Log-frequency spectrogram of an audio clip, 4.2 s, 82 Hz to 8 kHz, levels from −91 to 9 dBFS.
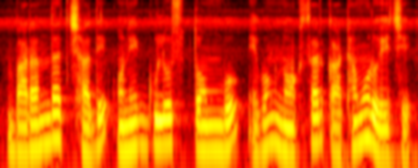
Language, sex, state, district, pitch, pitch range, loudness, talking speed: Bengali, male, West Bengal, Cooch Behar, 145 Hz, 125-160 Hz, -19 LUFS, 115 wpm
